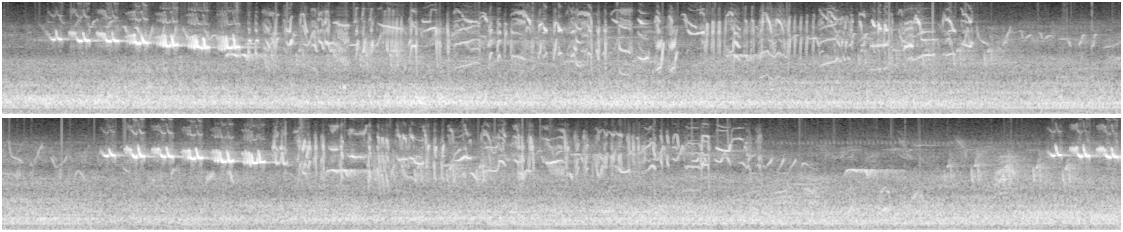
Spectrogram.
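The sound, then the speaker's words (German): Song of a redwing, a late migrant in northern Poland: two separate phrases about ten seconds apart, each a run of high descending whistled notes followed by a scratchy twittering tail, set against a faint continuous background of other chirping. “Rotdrosseln brüten nur sehr selten in Deutschland. Die folgende Aufnahme erhielten wir von einem verspäteten Durchzügler in Nordpolen.”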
